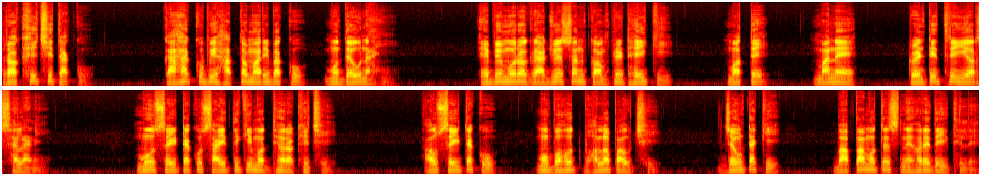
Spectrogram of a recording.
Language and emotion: Odia, neutral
